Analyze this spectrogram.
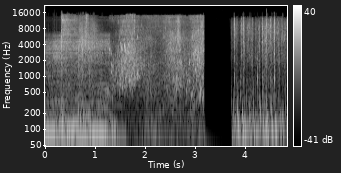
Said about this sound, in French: Vous entendez ces chevaux? Ça trotte vite. Ils m'ont l'air bien impatients.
